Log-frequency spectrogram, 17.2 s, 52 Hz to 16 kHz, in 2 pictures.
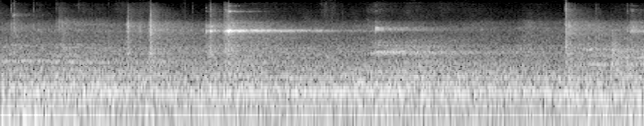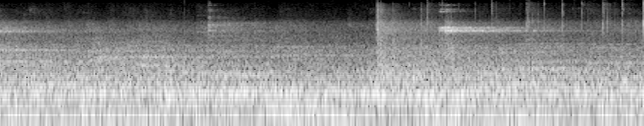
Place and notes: Lille-Centre, Lille, Frankrijk - Central Hall, Palais Des Beaux - Arts
The deafening reverb of the main hall in the Museum of Fine Arts in Lille, France.
It is one of the largest art museums in France and definitely worth a visit. The main source of this noise in this recording is the museum restaurant, located in the hall.
Binaural Recording
Lille, France, 12 August 2016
